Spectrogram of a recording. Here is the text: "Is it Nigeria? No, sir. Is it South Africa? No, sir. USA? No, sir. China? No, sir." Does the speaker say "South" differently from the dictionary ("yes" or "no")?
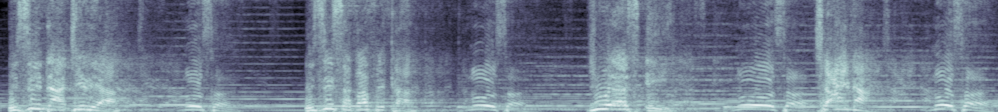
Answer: yes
